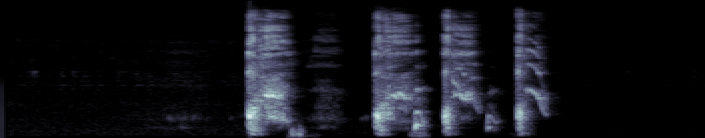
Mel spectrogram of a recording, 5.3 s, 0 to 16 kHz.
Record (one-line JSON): {"three_cough_length": "5.3 s", "three_cough_amplitude": 31528, "three_cough_signal_mean_std_ratio": 0.31, "survey_phase": "beta (2021-08-13 to 2022-03-07)", "age": "18-44", "gender": "Female", "wearing_mask": "No", "symptom_none": true, "smoker_status": "Never smoked", "respiratory_condition_asthma": false, "respiratory_condition_other": false, "recruitment_source": "REACT", "submission_delay": "1 day", "covid_test_result": "Negative", "covid_test_method": "RT-qPCR", "influenza_a_test_result": "Negative", "influenza_b_test_result": "Negative"}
